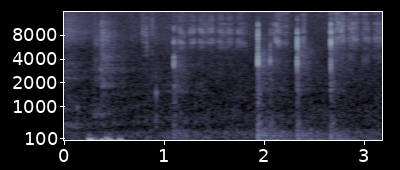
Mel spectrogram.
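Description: Writing on a board during a physics lecture, heard as a few short, scratchy strokes and light taps separated by brief pauses, fairly faint and with no talking.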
